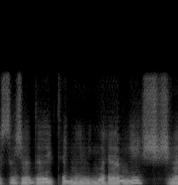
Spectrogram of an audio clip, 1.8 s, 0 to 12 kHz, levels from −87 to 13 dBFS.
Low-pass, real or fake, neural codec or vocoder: 7.2 kHz; fake; codec, 16 kHz, 0.5 kbps, FreqCodec, smaller model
